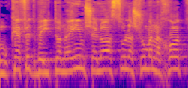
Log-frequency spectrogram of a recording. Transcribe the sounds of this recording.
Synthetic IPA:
muke̞fe̞t̪beit̪o̞naimʃe̞lo̞asulaʃumanaχo̞t̪

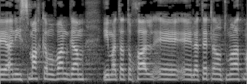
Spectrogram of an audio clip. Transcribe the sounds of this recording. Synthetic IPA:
aniismaχkamuvanɡam | imat̪at̪uχalelat̪e̞t̪lanut̪munat̪m

